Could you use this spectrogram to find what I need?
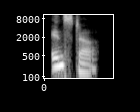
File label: "instar", Indian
